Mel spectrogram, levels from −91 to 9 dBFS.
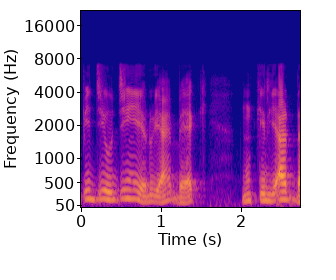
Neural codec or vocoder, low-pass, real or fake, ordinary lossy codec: none; 7.2 kHz; real; none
